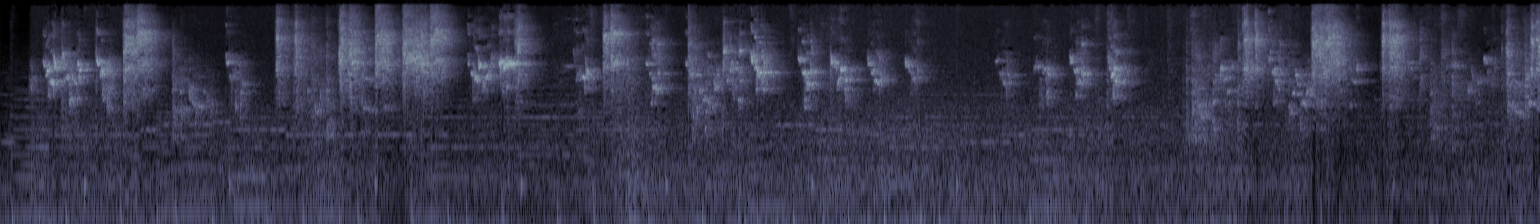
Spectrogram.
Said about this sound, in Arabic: طائر البدجي، هذا نعم. هو صوته. هذه طيور حتى مش طائر. طيور صحيح. طائر البدجي هو أحد أجمل الطيور، وخاصة طيور الزينة والأكثر شهرة وانتشارا.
